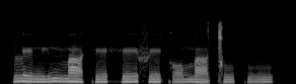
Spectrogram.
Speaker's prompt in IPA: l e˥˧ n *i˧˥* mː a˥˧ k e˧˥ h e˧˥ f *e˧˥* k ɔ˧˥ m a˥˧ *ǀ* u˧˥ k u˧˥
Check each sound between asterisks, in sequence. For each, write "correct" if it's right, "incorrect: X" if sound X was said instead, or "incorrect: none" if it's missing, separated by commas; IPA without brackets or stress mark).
correct, incorrect: e˥˧, correct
